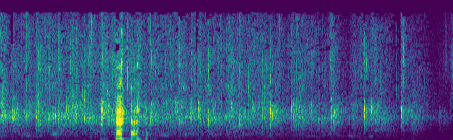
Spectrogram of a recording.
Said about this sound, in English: Come on, clap your hands in this house.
